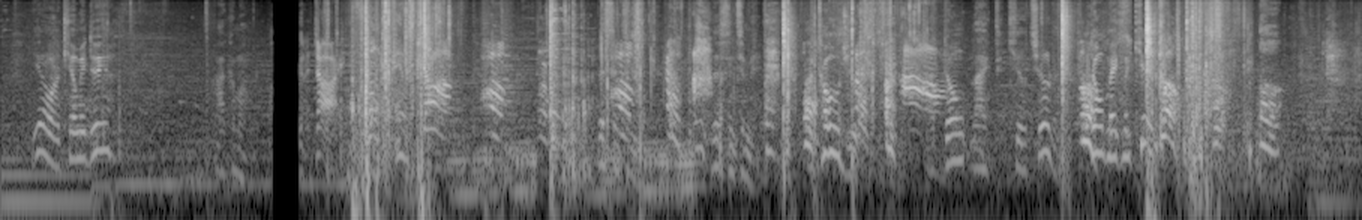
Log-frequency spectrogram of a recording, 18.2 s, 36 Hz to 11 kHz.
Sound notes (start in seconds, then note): 4.7 bones breaking; 5.5 man screaming; 9.8 hand smacking; 11.3 bones breaking; 14.1 hand smacking; 16.7 man grunting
